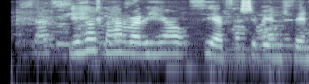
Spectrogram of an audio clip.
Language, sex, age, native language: Icelandic, female, 14, Icelandic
